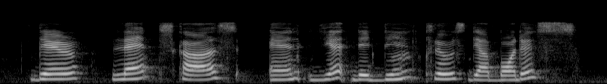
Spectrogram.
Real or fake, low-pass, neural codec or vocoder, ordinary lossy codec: fake; 7.2 kHz; codec, 44.1 kHz, 3.4 kbps, Pupu-Codec; none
